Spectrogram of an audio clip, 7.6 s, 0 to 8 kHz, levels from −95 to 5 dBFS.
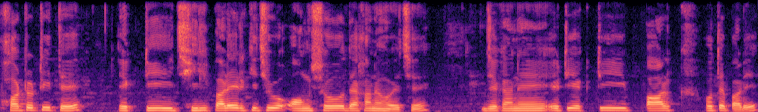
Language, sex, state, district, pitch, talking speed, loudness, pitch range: Bengali, male, West Bengal, North 24 Parganas, 150 Hz, 120 wpm, -15 LUFS, 145-160 Hz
